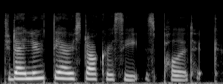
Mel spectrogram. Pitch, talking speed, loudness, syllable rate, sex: 245 Hz, 160 wpm, -17 LUFS, 6.5 syllables/s, female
